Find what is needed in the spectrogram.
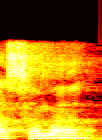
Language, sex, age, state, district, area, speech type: Bodo, male, 18-30, Assam, Chirang, rural, spontaneous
